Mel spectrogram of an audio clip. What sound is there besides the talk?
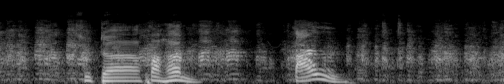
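ducks quacking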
